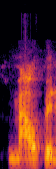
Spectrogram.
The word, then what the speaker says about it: Maupin: It's actually not pronounced however he was saying it. Maupin is the name of a city that's here in Central Oregon, actually.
